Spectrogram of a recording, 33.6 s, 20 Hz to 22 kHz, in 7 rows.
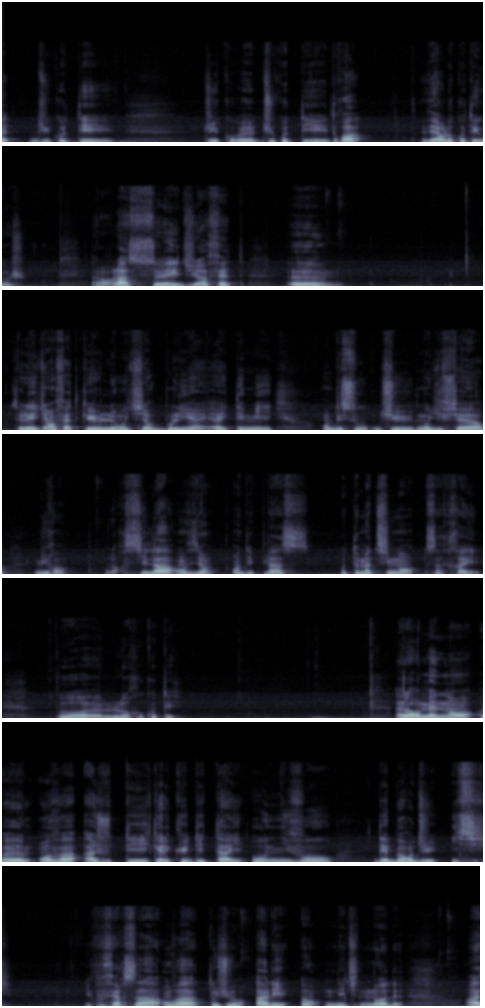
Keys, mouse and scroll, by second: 1.1 KP_1, 8.0-11.0 drag, 15.3-17.6 drag, 17.6 a, 18.6 ctrl+scroll down 4, 19.0-22.2 middle drag, 22.2 KP_1, 22.6 scroll down 2, 26.2-29.4 scroll up 2, 31.0 right click, 32.1 Tab, 33.1-33.6 right drag.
